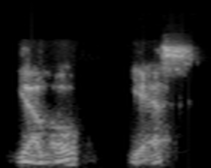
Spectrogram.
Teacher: is made by pushing the middle of the tongue towards the roof of the mouth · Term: the Y sound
